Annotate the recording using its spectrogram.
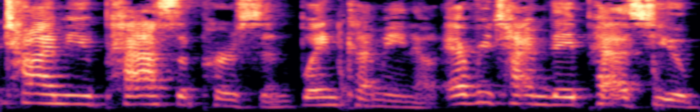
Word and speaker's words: Buen Camino: Buen Camino.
